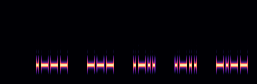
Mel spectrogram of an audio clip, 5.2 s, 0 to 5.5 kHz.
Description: Morse code, heard as a keyed tone, about 25 wpm, spaced as for 15 wpm, 600 Hz. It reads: JOLLY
